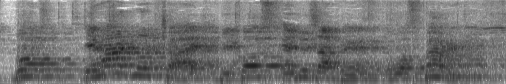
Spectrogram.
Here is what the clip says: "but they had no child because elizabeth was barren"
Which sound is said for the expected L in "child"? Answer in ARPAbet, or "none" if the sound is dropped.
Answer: none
